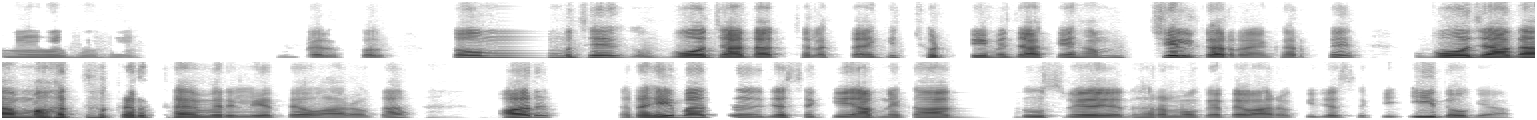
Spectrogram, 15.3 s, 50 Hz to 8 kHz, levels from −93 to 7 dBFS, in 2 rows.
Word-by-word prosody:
हुँ, 165 -1 -13
हुँ, 135 -1 -22
हुँ, 120 -2 -26 0.9
बिल्कुल। 125 -2 -12 0.3
तो 205 - +1
मुझे 195 -1 -5
वो 165 +7 +3
ज़्यादा 155 -4 +5
अच्छा 145 0 -6
लगता 130 0 -9
है 165 - -4
कि 210 - -16
छुट्टी 180 0 -6
में 175 0 -9
जाके 150 +3 -1
हम 165 +6 -10 0.2
चिल 200 -2 +7
कर 135 -2 +6
रहे 120 -1 -8
हैं 115 - -14
घर 120 -1 -9
पे, 190 +4 -7 0.3
वो 185 +6 +6
ज़्यादा 175 0 +8
महत्व 170 0 +2
करता 150 +1 -1
है 145 - 0
मेरे 145 -1 -5
लिए 140 +1 -7
त्योहारों 125 -2 -6
का। 165 +8 -9 0.5
और 210 +3 +3 0.4
रही 155 +6 +4
बात 195 -1 0 0.3
जैसे 160 +2 -6
कि 170 0 -7
आपने 160 +1 -10
कहा 160 0 -1 0.4
दूसरे 150 0 -2
धर्मों 130 0 -8
के 130 0 -9
त्योहारों 115 -2 -5
की 155 - -24
जैसे 140 -2 -14
कि 145 +2 -23
ईद 145 -3 -1
हो 115 - -1
गया, 105 -1 -18
155 Hz, 190 wpm, -22 LUFS, 135-175 Hz, 0.9 s, ज़्यादा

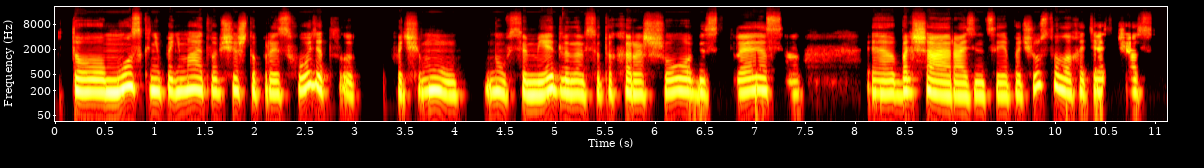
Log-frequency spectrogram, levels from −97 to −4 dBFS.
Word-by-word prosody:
то 185 -2 +3
мозг 210 +7 +5
не 200 -1 +5
понимает 195 +2 +1
вообще, 190 +2 -2
что 185 0 -2
происходит, 200 - -1
э, 155 - -5 0.4
почему, 180 -1 +2 0.3
ну, 190 -3 0
всё 165 +2 -3
медленно, 170 +1 +2
всё 160 +1 -8
так 180 - -8
хорошо, 180 +2 -1
без 170 -2 -4
стресса. 200 +2 -2 0.9
Э, 175 -1 -1
большая 175 -2 +3
разница, 155 0 -3
я 150 -2 -3
почувствовала, 210 - -2
хотя 180 +2 -5 0.2
сейчас 185 -1 -6
185 Hz, 130 wpm, -22 LUFS, 165-200 Hz, 0.9 s, мозг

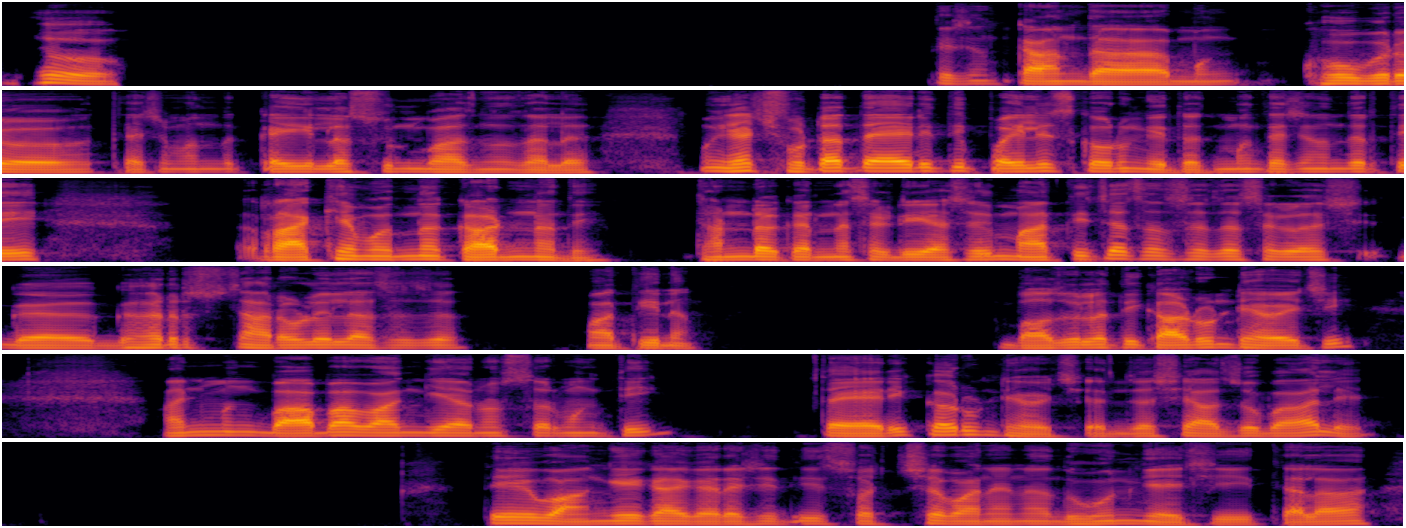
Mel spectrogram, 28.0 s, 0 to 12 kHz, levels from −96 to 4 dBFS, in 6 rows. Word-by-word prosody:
हो. 105 -9 +2 2.7
त्याच्यात 110 0 -8
कांदा 100 -1 +3 0.2
मग 100 +1 -9 0.2
खोबरं 110 -4 +2
त्याच्यामधून 105 +1 -8
काही 110 0 +1
लसूण 115 +1 -3
भाजणं 100 -1 -2
झालं, 90 -1 -2 0.4
मग 135 - -3
ह्या 140 +2 +5
छोट्या 125 +2 +6
तयारी 130 +1 +7
ती 145 - 0
पहिलीच 130 +2 +3
करून 125 -1 0
घेतात. 100 -3 -2
मग 110 +1 -6
त्याच्यानंतर 115 +1 -3
ते 120 +2 +2 0.8
राखेमधून 125 +4 +4
काढणं 105 +1 +6
ते 90 - -7 0.4
थंड 115 +2 +2
करण्यासाठी 110 -1 -1
असं 115 +3 0
मातीचाच 130 +6 +1
असायचं 125 -2 -3
सगळं 110 -1 -1
श - - -16
घ 105 - -3 0.3
घर 115 +3 -1
सारवलेलं 110 0 0
असायचं 105 0 -6 0.4
मातीनं. 100 -1 -3 1.1
बाजूला 105 +4 +1
ती 120 - +1
काढून 115 +3 +3
ठेवायची 100 +3 0 0.7
आणि 110 +4 -3
मग 130 -2 -5
बाबा 105 +5 +7
वांगी 115 -1 +2
आणेतोवर 110 0 -2
मग 110 - -8
ती 125 +2 -4 0.5
तयारी 100 +3 +4
करून 140 +1 +1
ठेवायची 90 - -4
आणि 95 - -7
जसे 100 +1 -4
आजोबा 105 +2 0
आले - - -2 1.8
ते 125 -1 +3
वांगे 105 +2 +1
काय 105 -1 +2
करायची 100 0 -2
ती 110 -1 -6
स्वच्छ 105 +5 -7
पाण्याने 100 -1 -2
धुवून 105 +3 -4
घ्यायची. 95 -1 -4
त्याला 100 +3 -1
110 Hz, 135 wpm, -24 LUFS, 100-115 Hz, 2.7 s, तयारी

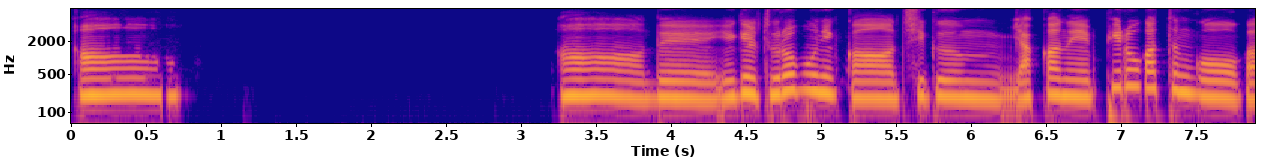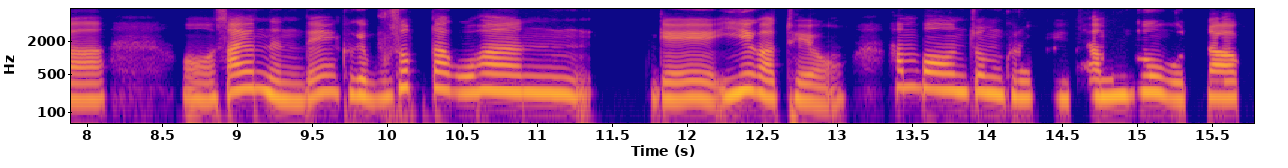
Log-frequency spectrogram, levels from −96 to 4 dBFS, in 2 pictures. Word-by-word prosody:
아. 210 +1 +2 2.7
아. 200 -2 +1
네. 180 -2 -1
얘기를 210 +3 +2
들어 215 +5 +2
보니까 185 -7 +1
지금 185 -2 -3
약간의 195 +1 +1
피로 300 +1 0
같은 260 -5 +1
거가 175 -3 0 0.5
어 170 +1 -4
쌓였는데 225 -4 +1
그게 205 -2 0
무섭다고 230 +5 0
한 230 -4 +2 0.4
게 180 0 0
이해가 215 0 +3
돼요. 170 -1 -5 0.3
1 290 0 -4
번 255 -3 +3
좀 230 -3 0
그렇게 190 -3 -3 0.4
잠도 205 +4 +2
못 175 -3 -3
자고 185 -1 +5
200 Hz, 190 characters per minute, -22 LUFS, 185-235 Hz, 2.7 s, 자고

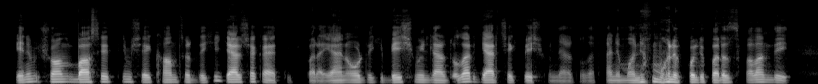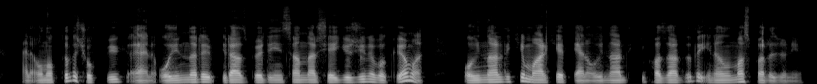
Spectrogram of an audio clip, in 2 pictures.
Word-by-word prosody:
Benim 120 +7 -1
şu 120 - +1
an 120 -1 +2
bahsettiğim 120 +1 +4
şey 110 -2 -1
Counter'daki 105 - -3
gerçek 115 0 +4
hayattaki - - -1
para. 80 - -5
Yani, 95 +4 -1
oradaki 100 0 -4
$5.000.000.000 105 +2 +2
gerçek 105 -4 +2
$5.000.000.000 85 -1 -7
Hani, 95 0 -3
Manü 95 +2 0
Monopoly 110 -2 +3
parası 100 -1 +1
falan 105 +1 0
değil. 95 -4 -2 0.5
Hani, - - -8
o 95 - -2
noktada 100 - 0
çok 105 - -5
büyük, 115 +1 -2
eee, - - -8
yani, 90 -1 -1
oyunları 105 +5 +1
biraz 105 0 +2
böyle 105 0 0
insanlar 105 +1 -1
şey 105 0 -1
gözüyle 115 +3 -1
bakıyor 95 -2 +2
ama - - 0 0.4
oyunlardaki 110 +7 +1
market, 105 -3 +2
yani, 85 0 -1
oyunlardaki 95 +4 -4
pazarda 105 0 -1
da - - -1
inanılmaz 100 +5 -1
para 90 -6 -3
dönüyor. 80 -1 -13
105 Hz, 160 wpm, -25 LUFS, 95-110 Hz, 0.5 s, bahsettiğim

